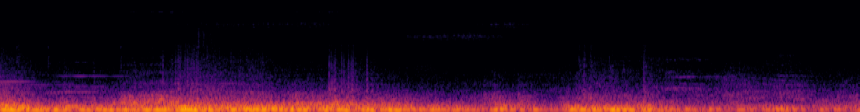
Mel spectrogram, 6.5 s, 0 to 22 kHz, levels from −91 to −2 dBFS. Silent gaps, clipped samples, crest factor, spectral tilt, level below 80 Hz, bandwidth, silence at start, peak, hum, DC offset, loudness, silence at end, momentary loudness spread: none; under 0.1%; 16 dB; -11.5 dB/octave; -36 dBFS; 1.8 kHz; 0 s; -18 dBFS; none; under 0.1%; -37 LUFS; 0 s; 12 LU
